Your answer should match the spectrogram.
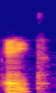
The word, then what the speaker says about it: eight: line king wright y ojo con el número 8 recuerden que aquí no se pronuncia la g la h sólo es de eight ok la gh es muda y bueno tenemos el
